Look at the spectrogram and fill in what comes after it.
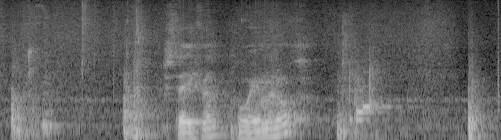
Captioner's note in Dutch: voetstappen op de trap; geluid van walkie-talkie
